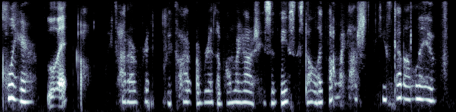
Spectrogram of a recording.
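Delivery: frantic TV doctor shouting orders; hammed-up medical drama callouts; trauma bay callouts. Acting a TV hospital scene.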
